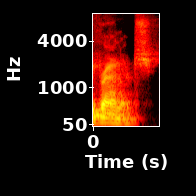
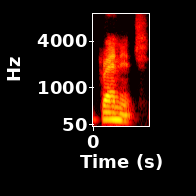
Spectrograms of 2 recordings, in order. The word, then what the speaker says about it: Vranich: Hello, Vranich. Is that pronounced correctly? Damn close. Vranich. Vranich. Okay, okay. Yeah, whether there's a trill on that R is always tricky for me.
